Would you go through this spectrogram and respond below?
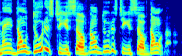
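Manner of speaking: put-on yelling voice. Retelling pleading with a woman on a bridge: retelling own yell. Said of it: "And I'm yelling".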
